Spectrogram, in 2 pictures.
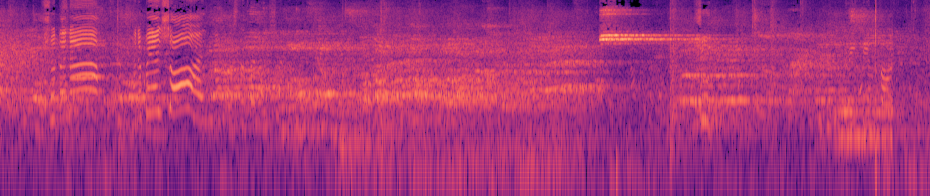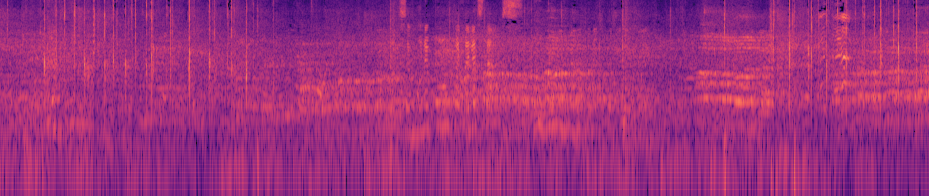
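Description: Children's voices chatter and shout in a large echoing gym.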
